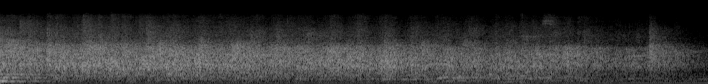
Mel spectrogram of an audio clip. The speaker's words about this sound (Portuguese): e eu peço mais uma vez uma salva de palmas.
